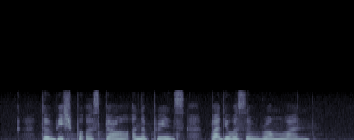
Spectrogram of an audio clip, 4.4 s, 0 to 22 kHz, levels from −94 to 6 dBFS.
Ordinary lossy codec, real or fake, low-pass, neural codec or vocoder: none; real; none; none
